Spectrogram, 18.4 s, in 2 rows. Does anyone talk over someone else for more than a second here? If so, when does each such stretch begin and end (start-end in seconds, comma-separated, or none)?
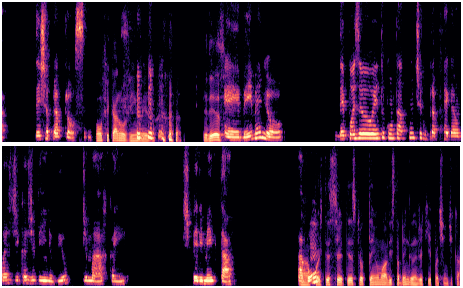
none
